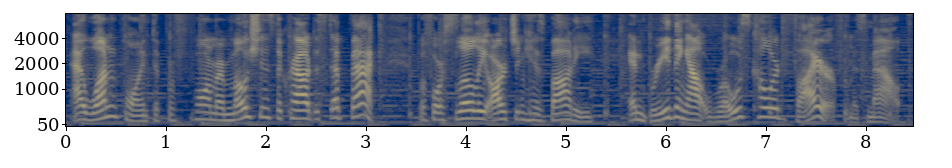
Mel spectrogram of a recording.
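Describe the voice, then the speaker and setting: A woman's voice: fairly low pitch, sing-song, normal speed, a bit bright, faint music behind. A woman livestreamer reading a visual novel aloud and commenting casually.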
